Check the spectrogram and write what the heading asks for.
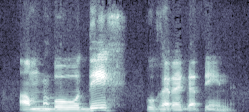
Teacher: the Visarga. So you put that H, ich sound.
